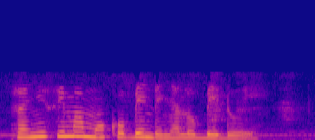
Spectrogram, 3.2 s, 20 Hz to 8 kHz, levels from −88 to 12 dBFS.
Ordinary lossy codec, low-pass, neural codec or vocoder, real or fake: AAC, 16 kbps; 7.2 kHz; none; real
